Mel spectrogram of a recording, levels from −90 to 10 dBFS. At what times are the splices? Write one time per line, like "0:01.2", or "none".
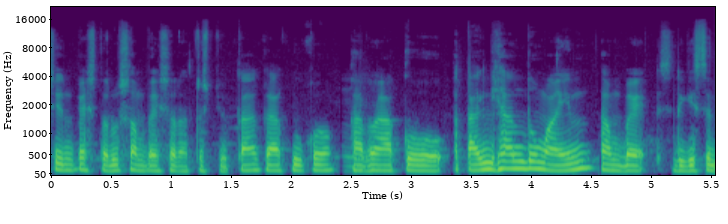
0:02.4
0:03.3
0:04.5

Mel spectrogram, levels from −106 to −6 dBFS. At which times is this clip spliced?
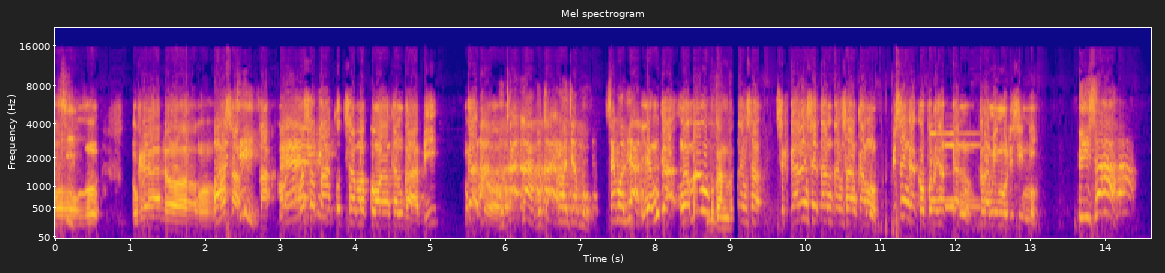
0:09.0

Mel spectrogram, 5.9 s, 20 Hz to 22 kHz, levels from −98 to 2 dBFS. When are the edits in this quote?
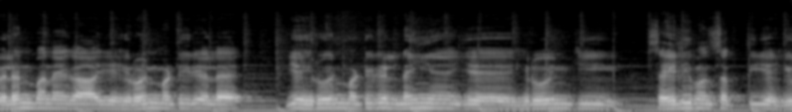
none

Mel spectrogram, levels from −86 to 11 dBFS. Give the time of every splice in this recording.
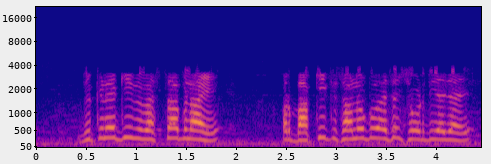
none

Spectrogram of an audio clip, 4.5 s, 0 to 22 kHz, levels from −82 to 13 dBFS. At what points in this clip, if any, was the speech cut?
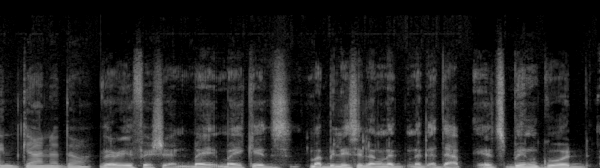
0:00.7
0:02.2
0:03.5

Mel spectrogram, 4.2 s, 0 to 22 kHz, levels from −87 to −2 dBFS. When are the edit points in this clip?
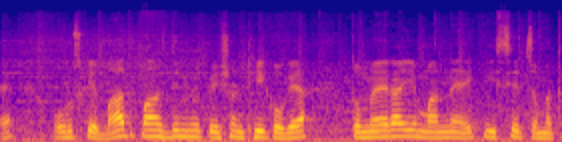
none

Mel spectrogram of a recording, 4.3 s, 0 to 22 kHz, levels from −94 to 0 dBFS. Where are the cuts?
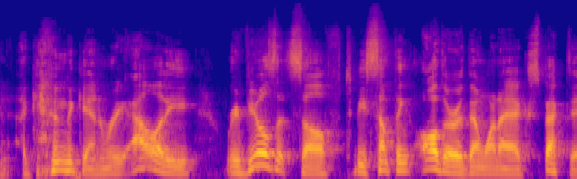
none

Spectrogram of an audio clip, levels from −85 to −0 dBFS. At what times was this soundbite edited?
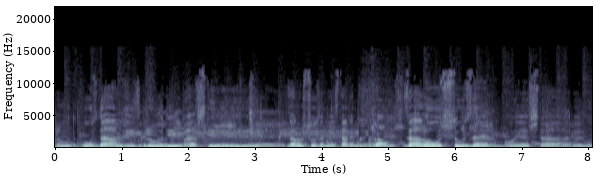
none

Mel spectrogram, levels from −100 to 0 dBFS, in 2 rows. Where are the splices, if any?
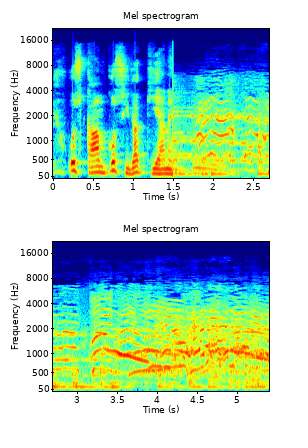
0:01.6

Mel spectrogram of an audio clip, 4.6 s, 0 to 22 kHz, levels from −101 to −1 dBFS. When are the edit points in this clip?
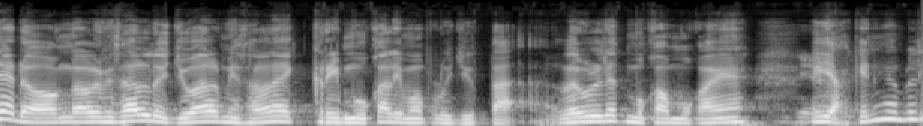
none

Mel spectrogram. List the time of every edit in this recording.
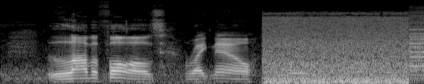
0:02.6

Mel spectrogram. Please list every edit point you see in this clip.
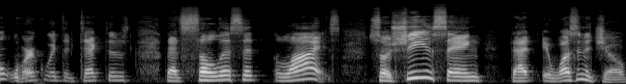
none

